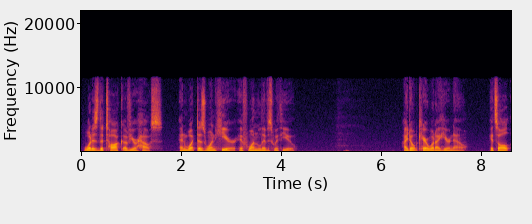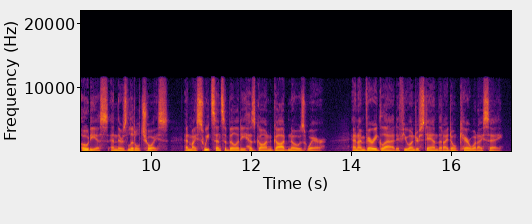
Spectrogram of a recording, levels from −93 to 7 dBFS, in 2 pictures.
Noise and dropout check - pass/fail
fail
